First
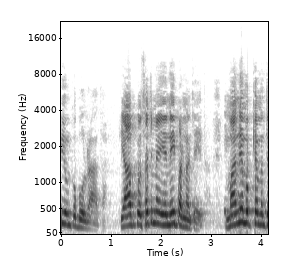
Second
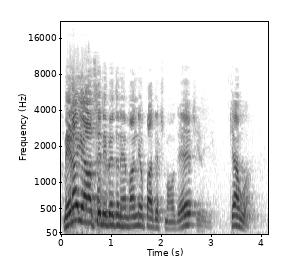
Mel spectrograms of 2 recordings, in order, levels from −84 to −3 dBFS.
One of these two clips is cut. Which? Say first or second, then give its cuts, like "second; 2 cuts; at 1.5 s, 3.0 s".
first; 1 cut; at 3.2 s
